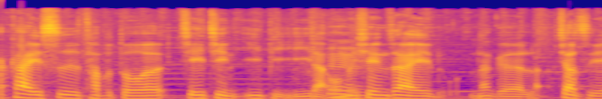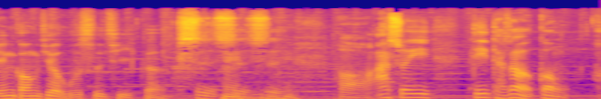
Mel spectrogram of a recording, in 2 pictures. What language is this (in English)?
Chinese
